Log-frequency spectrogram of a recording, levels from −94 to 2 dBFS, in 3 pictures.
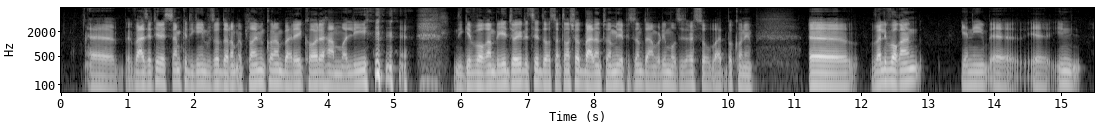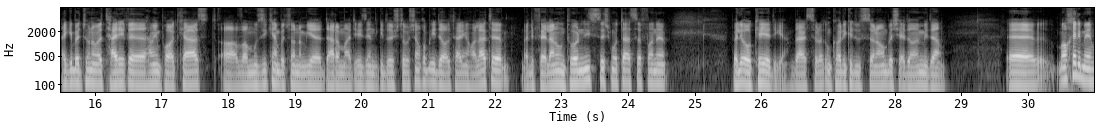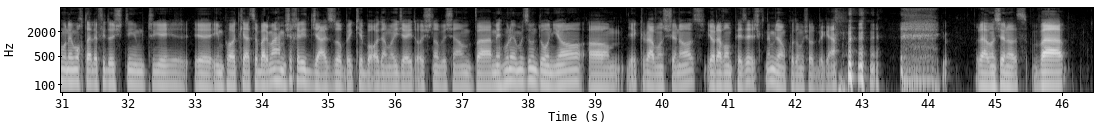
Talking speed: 130 wpm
